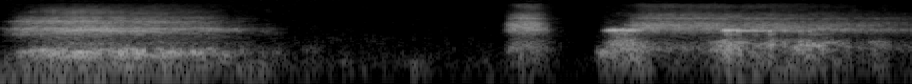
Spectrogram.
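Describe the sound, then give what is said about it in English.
A deep breath in and out during a guided relaxation exercise: a long, loud, airy rush of breath, a silent pause, a brief puff, then another long breathy stretch of air. “Inhale and release. Just one more.”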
